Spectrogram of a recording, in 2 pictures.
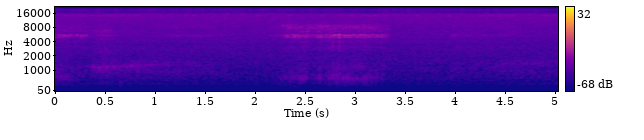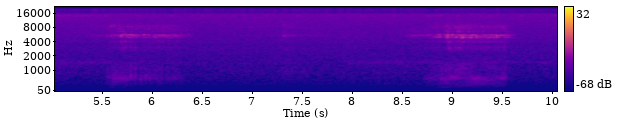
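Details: Someone sleeping and snoring at 1:30 in the afternoon: three rough, fluttering snores on breathing in, about every three seconds (roughly 18 breaths a minute), over quiet room noise.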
